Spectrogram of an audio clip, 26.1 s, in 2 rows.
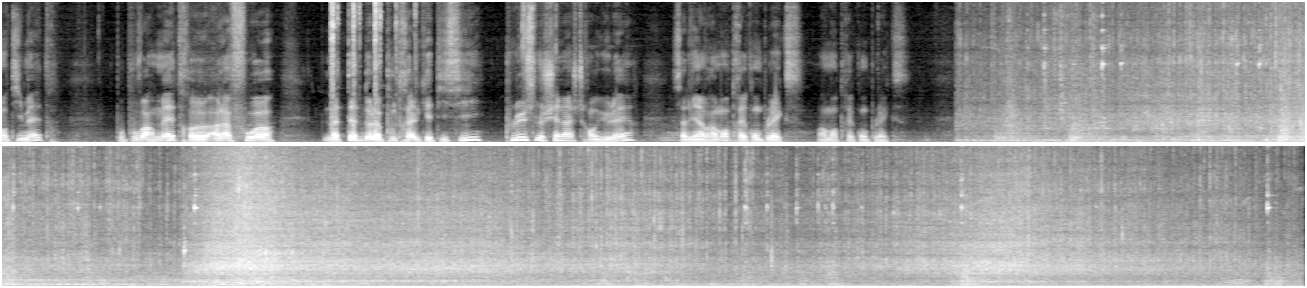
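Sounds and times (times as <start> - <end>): concrete mixer engine running: 9.6 - 26.0
wet concrete pouring: 9.6 - 26.0.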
